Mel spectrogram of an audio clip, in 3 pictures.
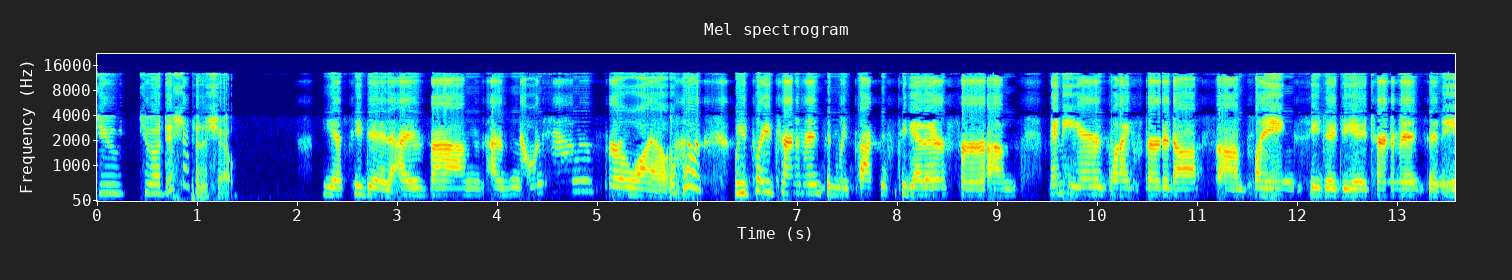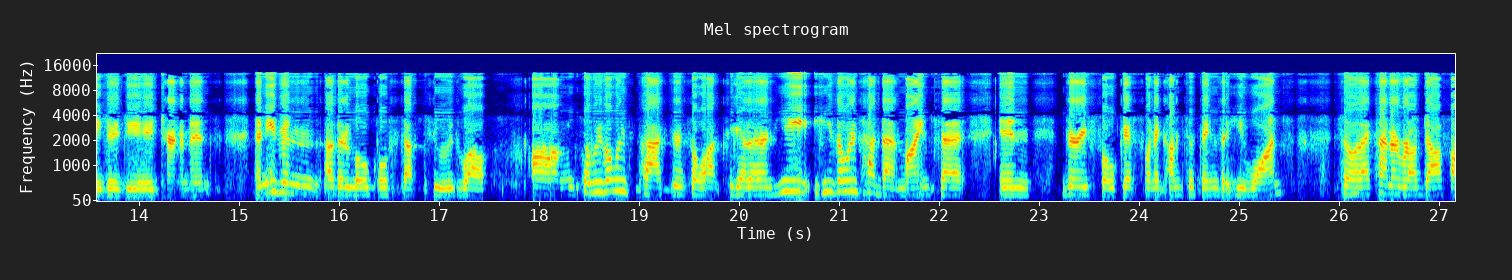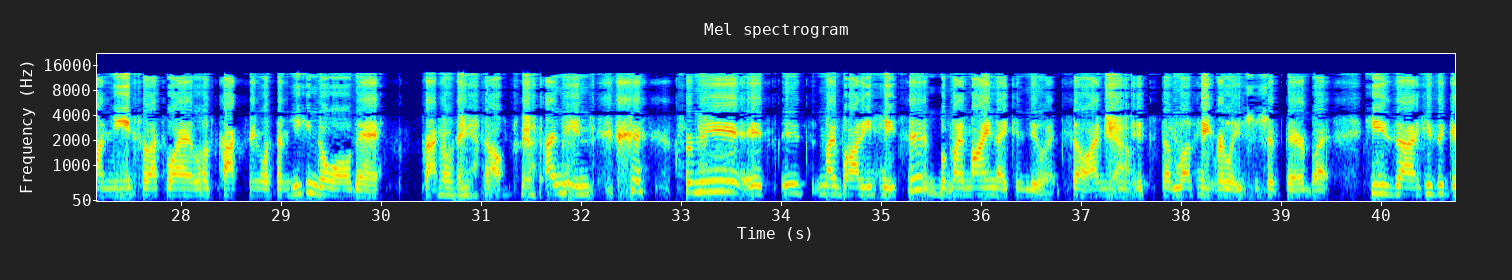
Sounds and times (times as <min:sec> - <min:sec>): Speech: 0:00.0 - 0:01.4, 0:02.3 - 0:40.7.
